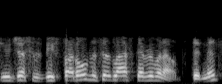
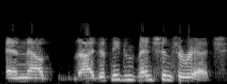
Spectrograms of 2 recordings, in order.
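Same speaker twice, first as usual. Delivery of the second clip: ordinary talk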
